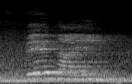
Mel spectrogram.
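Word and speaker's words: benign: हम रहे लिखो बेनाई बे नाइन सी साइलेंट है ये बेना अब बनाइट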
